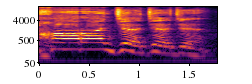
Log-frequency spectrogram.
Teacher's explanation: Jim tu adalah qalqalah wusta, qalqalah sughra, qalqalah kecil.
